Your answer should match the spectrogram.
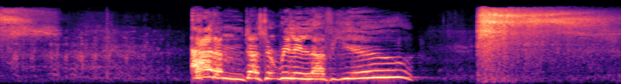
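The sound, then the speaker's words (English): A voice mimics the snake tempting Eve with a drawn-out hiss, then speaks a short line in a sly tone, then hisses again, louder and sustained. “It's the best snake I've got.”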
